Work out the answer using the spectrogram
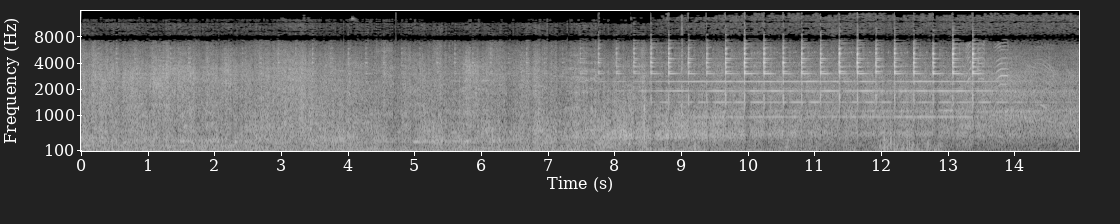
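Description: Tail end of a long intermodal freight train rolling past, a steady rumble and clatter of wheels on rail joints that fades out about halfway through. Once the train has cleared, the level-crossing bell is heard ringing in rapid, evenly spaced dings, and it stops shortly before the end, the sign that the crossing signals are switching off and the gates are lifting.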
